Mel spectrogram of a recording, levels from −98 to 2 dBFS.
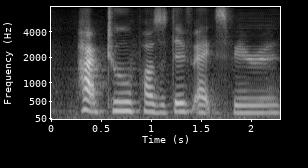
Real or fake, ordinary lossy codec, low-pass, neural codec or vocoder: fake; none; none; codec, 16 kHz, about 1 kbps, DyCAST, with the encoder's durations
